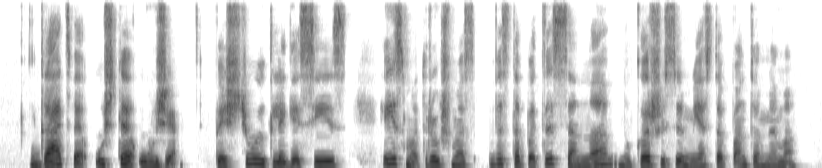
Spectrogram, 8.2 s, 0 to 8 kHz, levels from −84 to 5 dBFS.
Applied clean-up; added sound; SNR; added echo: none; none; none; none.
